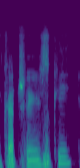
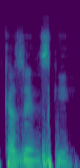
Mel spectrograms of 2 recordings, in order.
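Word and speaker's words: Kaczynski: Ted or maybe cuz his his surname is Polish. Polish people say Kachinski and Americans say Kazinski or whatever.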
